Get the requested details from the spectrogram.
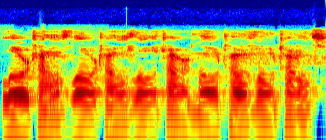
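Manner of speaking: rapid-fire, very fast repeated words. Taking the challenge to say a tongue twister five times: very fast tongue twister. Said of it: "say lower tunnels five times fast".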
